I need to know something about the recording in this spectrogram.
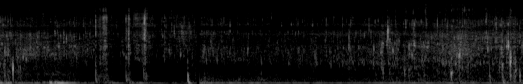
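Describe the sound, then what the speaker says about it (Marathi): Water leaks from a burst irrigation pipeline on an onion farm, making a steady, continuous trickling and splashing rush with a few scattered clicks and knocks. "ही पाईपलाईन जर मध्ये निघली बघा, एवढं पाणी आपलं वायाला गेलंय"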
